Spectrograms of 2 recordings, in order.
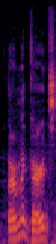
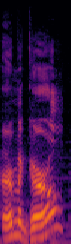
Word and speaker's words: Irma Gerd: influenced people by well getting irma gerd's name wrong four weeks in and she's still calling her irma girl i mean after the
